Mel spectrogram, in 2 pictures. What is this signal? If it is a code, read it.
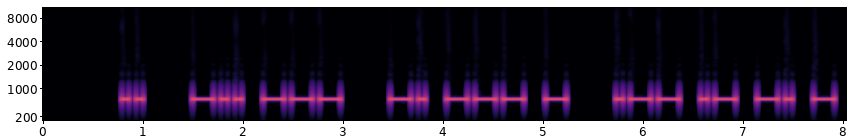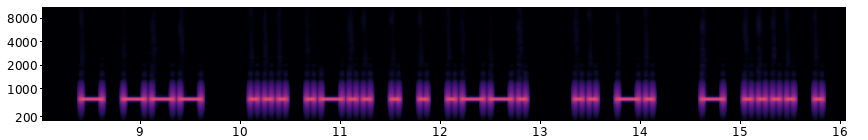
Morse code, heard as a keyed tone, about 17 wpm, 700 Hz. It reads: I DO NOT WANT TO SLEEP IN THE
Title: Sentences from Top 1000 Words - Review Part 2 - 17wpm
